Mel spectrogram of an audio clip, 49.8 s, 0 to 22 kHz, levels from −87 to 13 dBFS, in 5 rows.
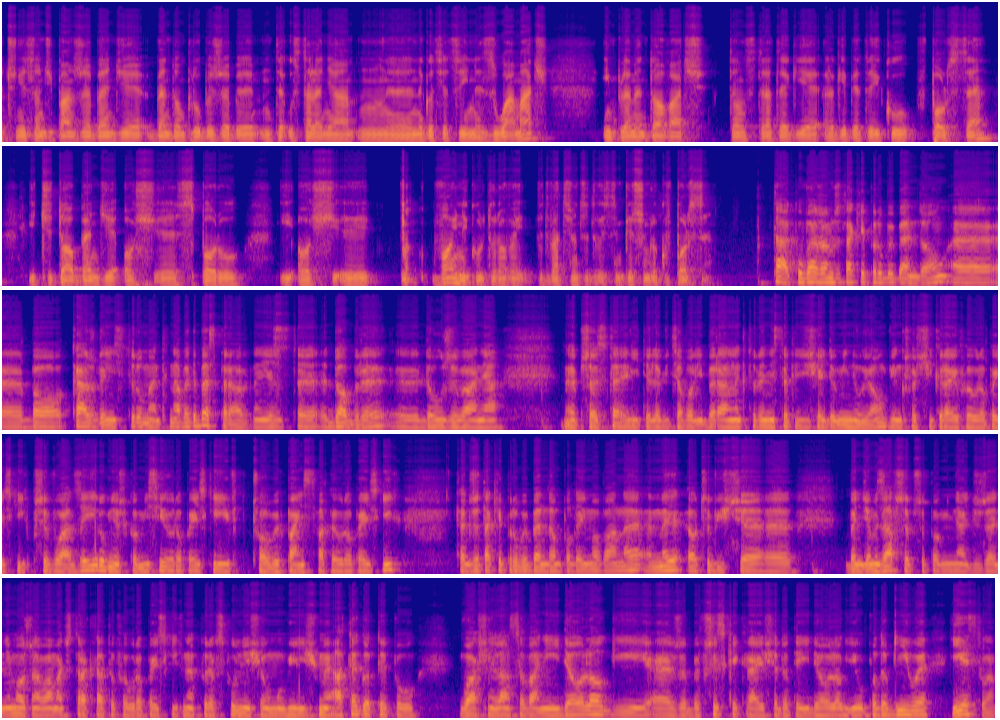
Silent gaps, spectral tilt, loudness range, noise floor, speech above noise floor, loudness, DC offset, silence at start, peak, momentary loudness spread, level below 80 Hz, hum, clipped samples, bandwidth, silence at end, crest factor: none; -5.5 dB/octave; 3 LU; -48 dBFS; 28 dB; -21 LUFS; under 0.1%; 0 s; 0 dBFS; 7 LU; -46 dBFS; none; under 0.1%; 19 kHz; 0 s; 20 dB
